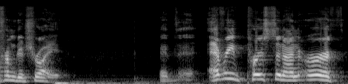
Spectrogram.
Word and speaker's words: Detroit: Unless they're French, then they might say the correct pronunciation, which nobody says. Nobody's going to be correct. You know, de toi.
